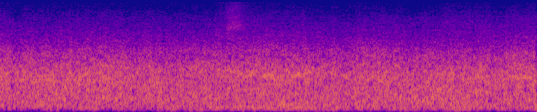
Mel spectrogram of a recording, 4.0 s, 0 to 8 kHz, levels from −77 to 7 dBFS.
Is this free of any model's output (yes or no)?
no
